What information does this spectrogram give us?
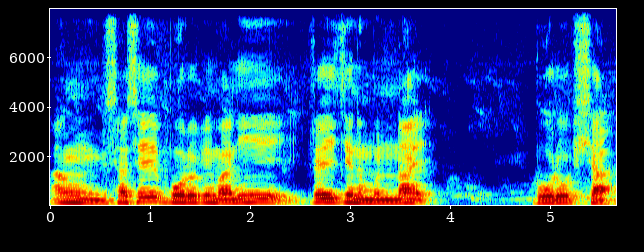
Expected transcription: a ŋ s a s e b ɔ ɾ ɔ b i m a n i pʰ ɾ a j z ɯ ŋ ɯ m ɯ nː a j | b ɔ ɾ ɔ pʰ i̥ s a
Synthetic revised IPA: a ŋ s a s e b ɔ ɾ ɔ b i m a n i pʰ ɾ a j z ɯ n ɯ m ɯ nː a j | b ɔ ɾ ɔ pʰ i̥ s a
